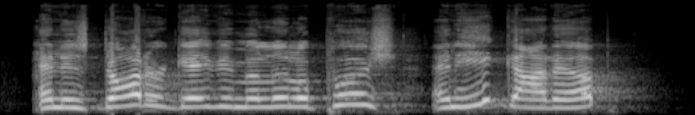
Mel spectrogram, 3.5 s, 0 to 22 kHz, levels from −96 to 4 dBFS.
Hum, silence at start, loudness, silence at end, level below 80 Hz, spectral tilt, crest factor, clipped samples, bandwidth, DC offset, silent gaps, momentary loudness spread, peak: none; 0.2 s; -22 LUFS; 0.45 s; -76 dBFS; -3 dB/octave; 18 dB; under 0.1%; 13.5 kHz; under 0.1%; none; 7 LU; -6 dBFS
